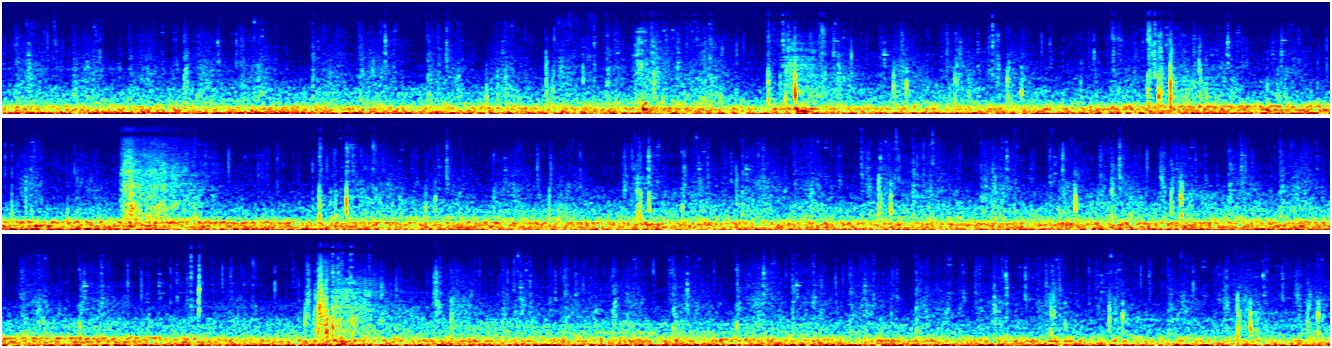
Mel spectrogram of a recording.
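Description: Footsteps crunch on sand and stone.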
